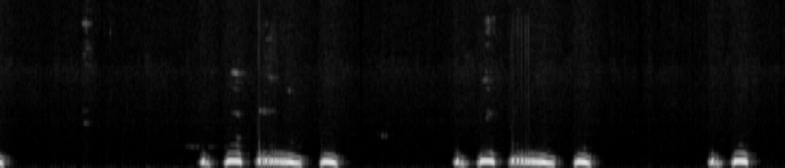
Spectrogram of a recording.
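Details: Cooing spotted dove, the sound used to stimulate males and females. Three phrases come roughly every three and a half seconds. Each is two short hoots, a longer rolling coo and a final short note, with quiet gaps between.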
